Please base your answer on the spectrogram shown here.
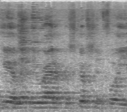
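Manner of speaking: normal talking voice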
